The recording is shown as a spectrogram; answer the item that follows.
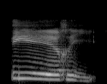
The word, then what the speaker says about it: Thierry: the, in French it will be they, they, Thierry, Thierry. Okay, Henri, cathédrale, cathédrale, théâtre, ton. Okay, so we don't pronounce the, instead of we pronounce it the.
